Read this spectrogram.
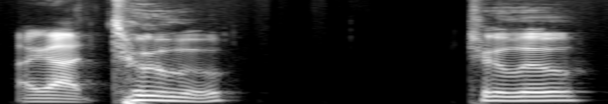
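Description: A man's voice: mid-range voice, unhurried, dry recording, studio quality. A young man hosting a podcast interview, upbeat and eager, often laughing. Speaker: podcast host. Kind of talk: casual interview.

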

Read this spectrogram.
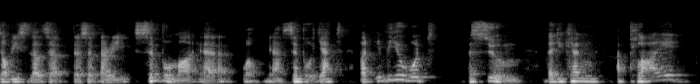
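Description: Man from Germany explaining carefully. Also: mid-range voice. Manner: measured, explanatory, frequent restarts. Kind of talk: podcast interview answers.

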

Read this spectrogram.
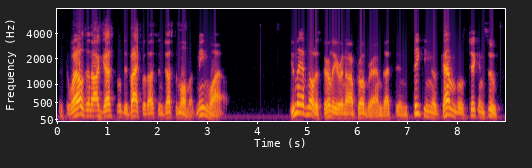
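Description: Male radio pitchman, lively swooping delivery, polished and persuasive, dry muffled 1930s broadcast sound. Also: no echo. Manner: polished, emphatic, folksy persuasion. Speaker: radio announcer and sponsor pitchman. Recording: dull vintage 1930s radio recording.

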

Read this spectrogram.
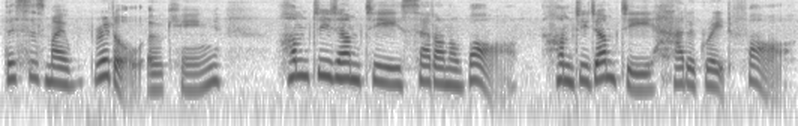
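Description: A woman voicing a humble, dreamy young male suitor in a storybook reading, speaking softly and earnestly. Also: medium pitch, animated, measured pace, natural voice.

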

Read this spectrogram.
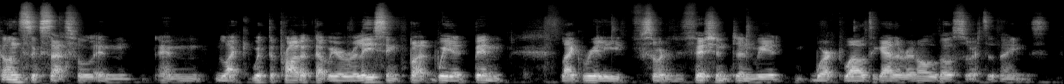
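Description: A man's voice: low voice, fairly bright tone. An Irish man in his thirties, an agile coach telling his career story in a casual interview, chatty and self-deprecating with many ums and restarts. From Ireland.

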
